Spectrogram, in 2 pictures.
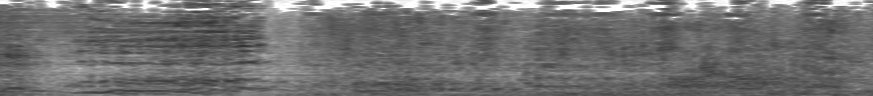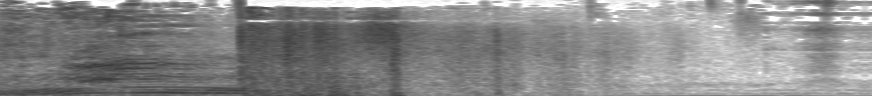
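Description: A loud animal-like roar with a wavering pitch, ending in a brief deep rumble about six seconds in.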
